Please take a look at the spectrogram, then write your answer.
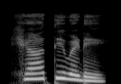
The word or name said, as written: ಖ್ಯಾತಿವಡೆ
